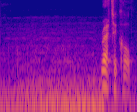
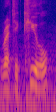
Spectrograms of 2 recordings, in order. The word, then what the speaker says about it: reticle: Reticle. And I've heard reticule, which is something different. It's reticle.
